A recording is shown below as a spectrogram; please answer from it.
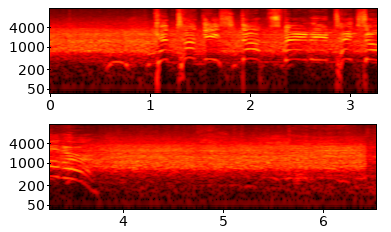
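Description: Home stadium crowd cheering loudly at a fumble recovery by the home team, with excited shouting voices rising and falling over the roar during the first few seconds.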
